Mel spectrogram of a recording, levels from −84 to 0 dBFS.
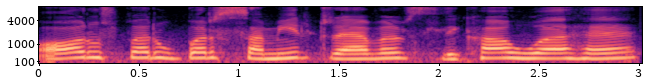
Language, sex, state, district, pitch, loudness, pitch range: Hindi, female, Bihar, Katihar, 240 Hz, -13 LUFS, 230-255 Hz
